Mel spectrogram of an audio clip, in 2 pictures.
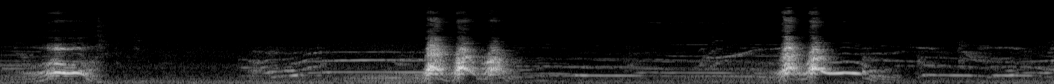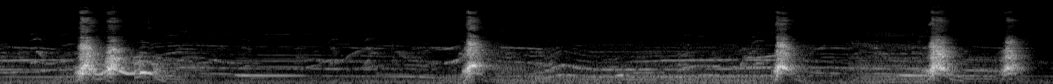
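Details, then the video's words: Pups join a dog howl challenge. Several overlapping drawn-out howls slide up and down, punctuated by sharp barks roughly every three to four seconds. "Dog howl challenge"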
